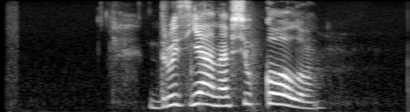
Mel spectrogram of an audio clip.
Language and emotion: Russian, positive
